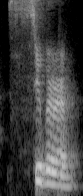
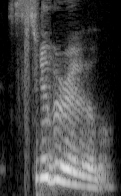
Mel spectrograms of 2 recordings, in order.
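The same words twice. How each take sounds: First: The final vowel is cut short. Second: The final vowel is a full, long ooh. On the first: The speaker calls it wrong. "it's not Subaru" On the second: The speaker calls it right. "make a real ooh"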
